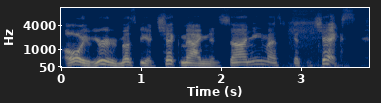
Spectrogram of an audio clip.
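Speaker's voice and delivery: slow, lightly voiced proud father; teasing dad. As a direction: lightly imitate Dad ribbing his kid, drawing it out. Voicing Dad teasing his child.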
